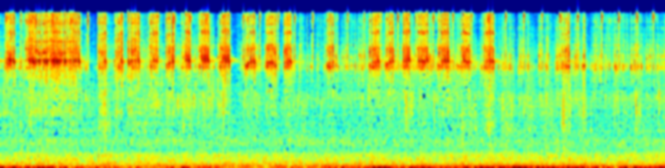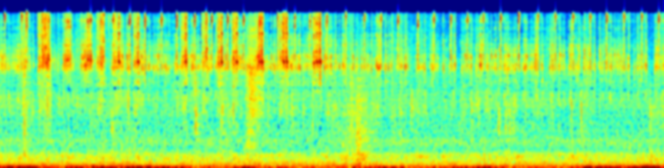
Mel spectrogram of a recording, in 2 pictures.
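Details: Crickets chirping for a sleep soundscape, a dense, fast, high-pitched pulsing chorus that runs on without pause, slightly softer and more blended than a single nearby caller, with a faint low hum beneath.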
